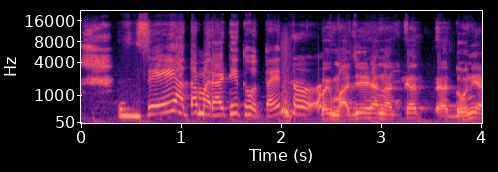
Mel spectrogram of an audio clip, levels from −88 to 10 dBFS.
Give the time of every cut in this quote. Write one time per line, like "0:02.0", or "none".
0:02.0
